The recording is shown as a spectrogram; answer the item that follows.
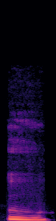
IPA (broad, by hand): u:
